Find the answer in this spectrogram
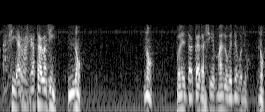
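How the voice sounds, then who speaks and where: An Argentine man lectures a seminar audience as a language teacher, lively and playful, tossing questions to the room. His voice is gravelly and sits at a middle pitch. The recording is thin and tinny, like a phone line. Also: normal speed, slight background noise. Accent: Argentine Spanish. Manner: animated, joking, quizzes the audience. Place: seminar hall.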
